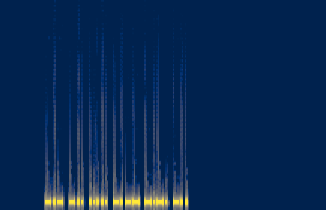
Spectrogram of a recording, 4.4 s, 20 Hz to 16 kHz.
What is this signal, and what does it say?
Morse code, heard as a keyed tone, about 42 wpm, 700 Hz. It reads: KD5YCD
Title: USA Call Signs - 6 Characters - Repeated 2x - 45wpm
